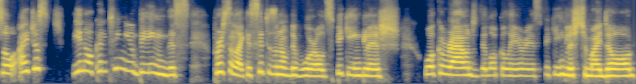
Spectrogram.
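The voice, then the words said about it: Blended international accent, not one place. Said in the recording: “It's a beautiful accent ... you hear certain thing, parts of places, but it doesn't sound like one place. It actually sounds like a blend of places”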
